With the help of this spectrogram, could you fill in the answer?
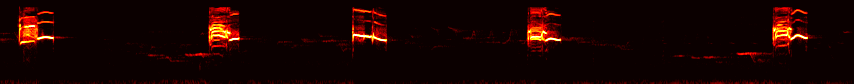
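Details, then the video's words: Eurasian siskin singing: five short, high, thin twittering bursts, each with a bright sliding note, repeated about every one and a half to two seconds over a steady low hum. "Как поет чиж"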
